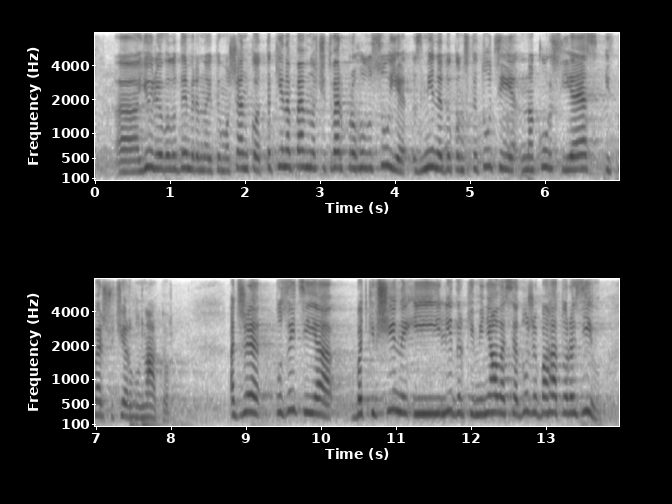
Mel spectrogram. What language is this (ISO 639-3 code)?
ukr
